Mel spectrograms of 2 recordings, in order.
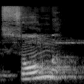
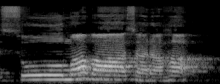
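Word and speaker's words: सोमवासरः: তো ম, এখানে দেখুন ময়ের নিচে তো কোথাও দাগ নেই, তাহলে সোম বলবো না, সো ম, মকার পুরো ম, ময়ের পরে অ আছে, তাহলে সোমবাসরः।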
